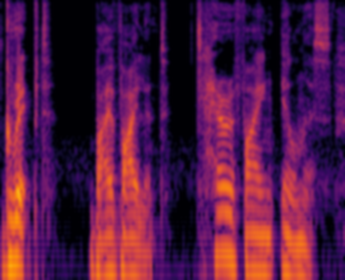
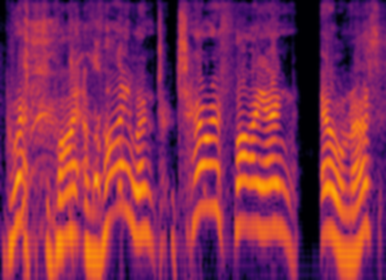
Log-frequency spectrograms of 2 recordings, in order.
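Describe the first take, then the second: First: It is said in a dramatic trailer-announcer voice. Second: It is said in a comic character voice. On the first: "doing it in a proper paid-for advertising voice" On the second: "in my Partridge voice"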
